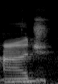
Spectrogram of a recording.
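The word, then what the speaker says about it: Hoge: say his name yes Hodge and hodgepodge and uh so it's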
